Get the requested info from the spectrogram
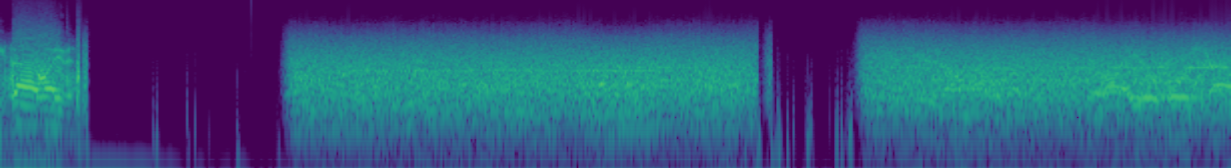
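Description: CB radio receiver: a voice over the radio ends about a second in and the squelch closes to silence, then the channel opens twice on a hissing, static-filled signal with faint whistling tones, each burst starting and cutting off abruptly.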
